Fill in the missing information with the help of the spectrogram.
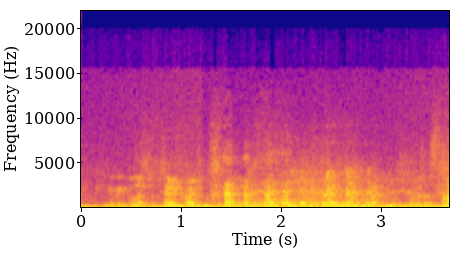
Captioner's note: audience laughs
